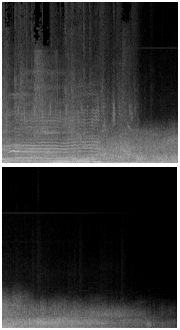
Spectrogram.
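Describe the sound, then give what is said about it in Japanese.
A single loud, booming explosion from a character's all-out attack in a drama bursts out with a bright tonal whine at the start, then rumbles and crackles as it slowly fades away over several seconds. No one speaks. “何か爆発したみたいな音だよ。ヒーローの必殺技みたいな。”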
